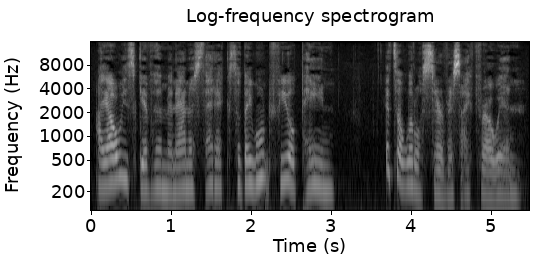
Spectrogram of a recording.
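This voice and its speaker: A woman voicing a wise, kindly female spider with a sweet, measured and brisk way of speaking, a bit higher than her own voice. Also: darkish tone, no echo. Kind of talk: storybook reading.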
